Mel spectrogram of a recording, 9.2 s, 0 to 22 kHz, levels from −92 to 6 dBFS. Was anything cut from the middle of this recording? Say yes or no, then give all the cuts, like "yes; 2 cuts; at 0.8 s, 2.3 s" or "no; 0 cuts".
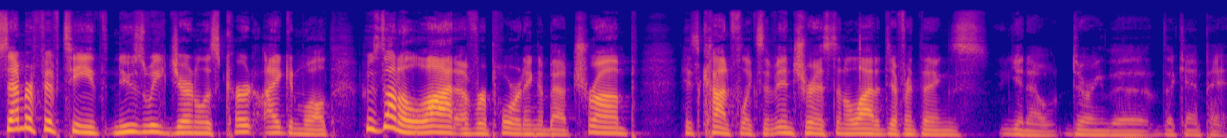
no; 0 cuts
